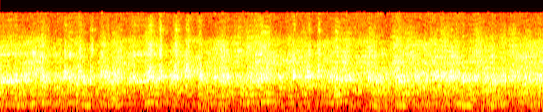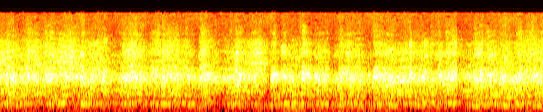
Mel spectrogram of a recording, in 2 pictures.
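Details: Purebred Rouen ducks in a hatchery breeder flock produce a continuous wall of coarse, overlapping quacks, many birds calling together at an even, constant level with occasional slightly louder individual quacks standing out.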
